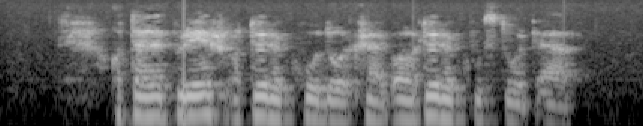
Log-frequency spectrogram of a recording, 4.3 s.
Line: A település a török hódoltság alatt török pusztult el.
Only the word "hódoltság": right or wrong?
right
